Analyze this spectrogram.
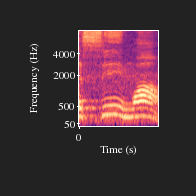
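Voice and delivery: सीमा slowly in two long syllables; खींचकर उच्चारण. Shown as a demonstration. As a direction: hold both सी and मा in सीमा. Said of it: "इसको उच्चारण करने के बाद आ आए". (सीमा के दोनों अक्षर खींचकर)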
